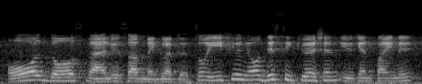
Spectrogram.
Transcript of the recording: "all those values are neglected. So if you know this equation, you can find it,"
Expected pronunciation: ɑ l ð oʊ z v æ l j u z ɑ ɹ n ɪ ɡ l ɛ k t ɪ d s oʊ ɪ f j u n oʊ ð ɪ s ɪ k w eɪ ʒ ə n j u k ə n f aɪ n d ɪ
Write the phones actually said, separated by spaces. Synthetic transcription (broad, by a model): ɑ l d oʊ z v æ l j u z ɑ ɹ n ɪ ɡ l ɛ t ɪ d s oʊ ɪ f j u n oʊ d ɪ s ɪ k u eɪ ʃ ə n j u k ə n f aɪ n d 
